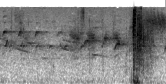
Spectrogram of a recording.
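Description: Rainforest birds chirping in the background. Near the end comes a sudden, loud, brief burst as a slingshot fires a throw line up into the tree canopy.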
